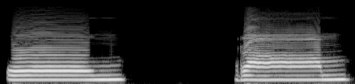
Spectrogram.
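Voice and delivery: ओम and राम with the vowels stretched very long and slow, like a call; drawn-out pluta vowel. Shown as a demonstration. Hindi teacher showing students the pluta vowel, slow long call. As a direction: call ओम, राम as if to someone far off, holding each vowel. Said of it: "यह उच्चारण प्रायः दूर से पुकारते समय होता है".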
